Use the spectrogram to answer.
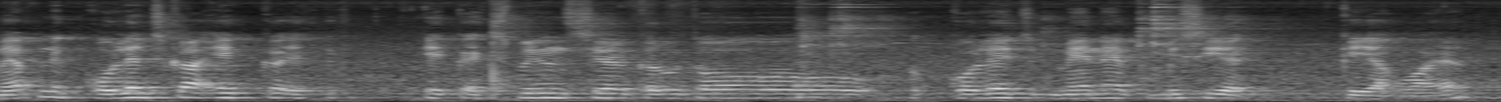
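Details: Adult male who says he is a person who stammers; real stuttering in Hindi speech.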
